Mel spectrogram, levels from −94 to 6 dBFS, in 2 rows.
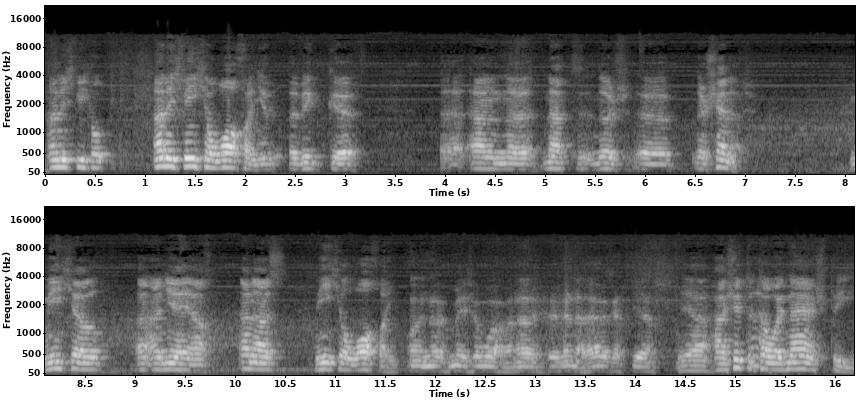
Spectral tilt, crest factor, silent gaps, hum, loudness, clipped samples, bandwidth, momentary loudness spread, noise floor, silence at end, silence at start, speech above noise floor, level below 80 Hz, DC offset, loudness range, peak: -6.5 dB/octave; 20 dB; none; none; -19 LUFS; under 0.1%; 11 kHz; 14 LU; -51 dBFS; 0 s; 0 s; 32 dB; -62 dBFS; under 0.1%; 7 LU; 0 dBFS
